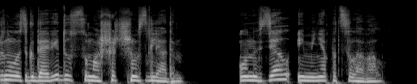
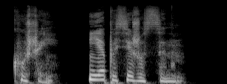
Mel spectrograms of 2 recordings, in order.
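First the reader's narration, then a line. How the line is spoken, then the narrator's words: Whispered against lips. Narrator (Russian): прошептал Алоэй мне прямо в губы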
